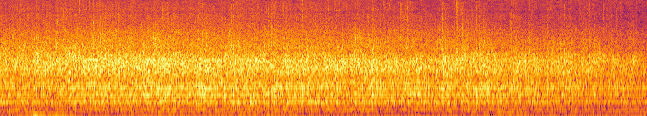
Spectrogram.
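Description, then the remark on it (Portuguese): An audience at a morning church service claps for Jesus in steady, dense applause, a sustained wash of many hands with no pauses, fairly loud and even throughout, with no voices standing out. “Você pode aplaudir a Jesus aí?”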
